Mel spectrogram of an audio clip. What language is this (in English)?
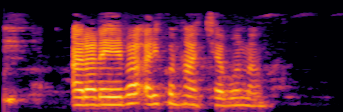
Kinyarwanda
